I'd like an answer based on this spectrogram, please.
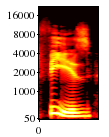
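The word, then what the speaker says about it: fils: fees it is pronounced fees but it is spelled f i LS so it looks like Phils but it's fees noun from uh 1786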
